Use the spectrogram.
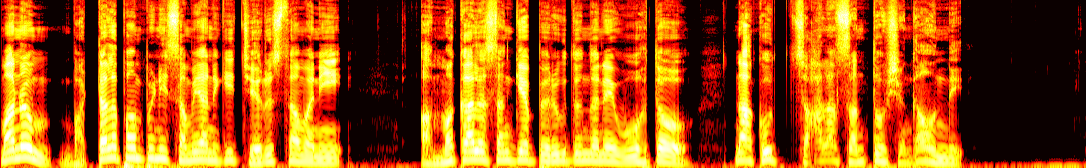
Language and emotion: Telugu, happy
